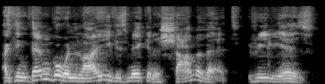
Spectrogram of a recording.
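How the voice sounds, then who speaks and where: A woman with a deep voice, bluntly giving her opinions as a guest on a video-call panel. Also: animated, a little fast, breathy edge. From Wales. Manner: blunt, rambling, mimics others when quoting. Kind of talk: casual opinionated chat.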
